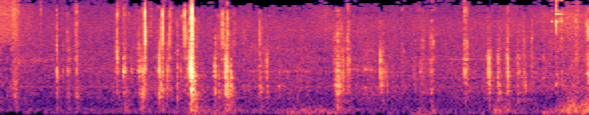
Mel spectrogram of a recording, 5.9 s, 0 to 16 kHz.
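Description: Keys jingling with a few sharp clicks, the loudest about two seconds in, as the trunk of a 1960 Chrysler 300F is about to be opened.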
